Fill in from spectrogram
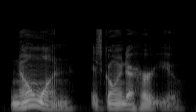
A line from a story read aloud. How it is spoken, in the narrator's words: Dad said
